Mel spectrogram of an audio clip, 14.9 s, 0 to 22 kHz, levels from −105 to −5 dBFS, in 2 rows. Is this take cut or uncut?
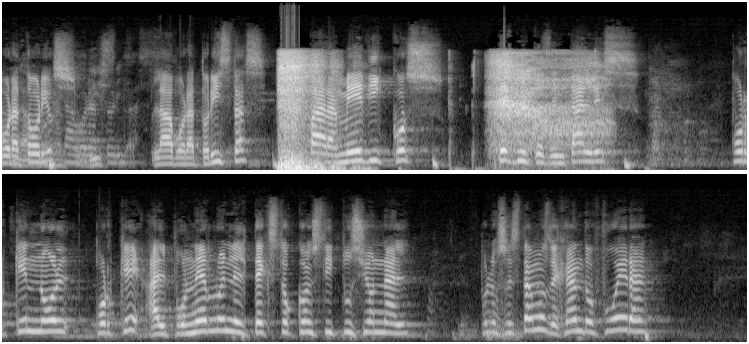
cut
